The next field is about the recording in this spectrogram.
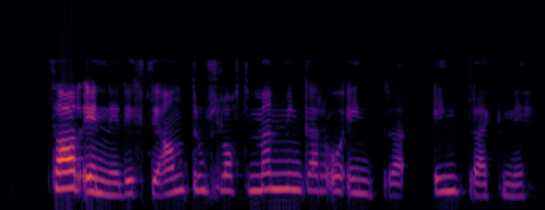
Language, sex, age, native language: Icelandic, female, 14, Icelandic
